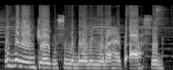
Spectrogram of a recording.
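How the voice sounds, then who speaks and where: A man's voice: high voice, very fast, clear, resonant tone, soft background music, poor audio. A young man rambling goofily over gaming voice chat.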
